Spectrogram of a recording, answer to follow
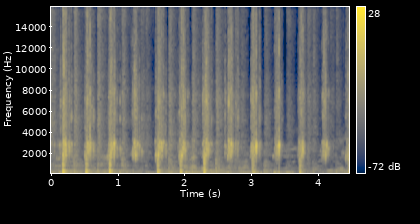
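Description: Tammorra frame drum and the dancers' castanets beating out a steady tammurriata rhythm, about three strokes a second, each a low thump with a bright rattle of jingles and clicks on top.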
